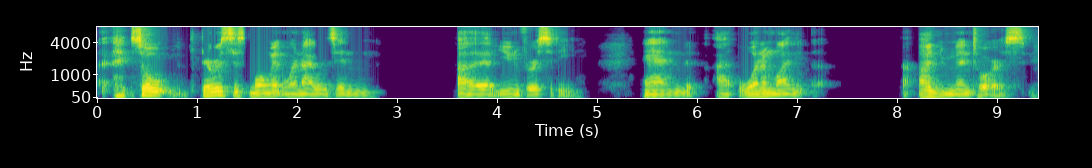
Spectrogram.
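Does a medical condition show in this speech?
Yes: stuttering; stuttering since childhood; stutters throughout interview; allows stuttering rather than trying to be fluent; here blocks.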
